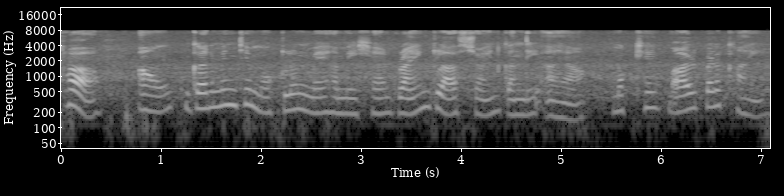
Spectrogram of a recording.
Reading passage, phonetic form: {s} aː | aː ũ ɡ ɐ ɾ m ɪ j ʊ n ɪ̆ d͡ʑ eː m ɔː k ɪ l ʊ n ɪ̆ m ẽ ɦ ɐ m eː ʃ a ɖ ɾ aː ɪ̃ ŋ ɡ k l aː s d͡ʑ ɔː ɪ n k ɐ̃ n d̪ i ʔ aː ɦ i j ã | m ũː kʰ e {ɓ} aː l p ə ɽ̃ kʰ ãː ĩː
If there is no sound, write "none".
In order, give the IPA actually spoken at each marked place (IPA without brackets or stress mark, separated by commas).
h, ɓ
